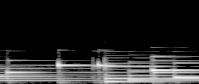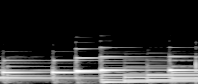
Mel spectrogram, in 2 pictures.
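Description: Background piano music: slow chords and single notes, each struck and left to ring and fade before the next.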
